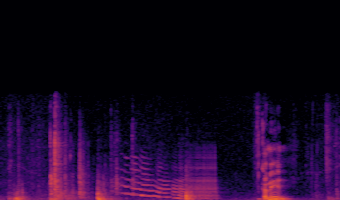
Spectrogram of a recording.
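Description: Footsteps on a wooden floor, then a wooden door's hinges creaking as it swings open: one long creak falling in pitch that stops abruptly. A short wavering creak follows near the end.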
